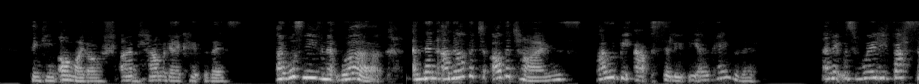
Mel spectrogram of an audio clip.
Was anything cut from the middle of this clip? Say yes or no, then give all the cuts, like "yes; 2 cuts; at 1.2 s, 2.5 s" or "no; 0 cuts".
yes; 3 cuts; at 1.3 s, 4.0 s, 5.9 s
